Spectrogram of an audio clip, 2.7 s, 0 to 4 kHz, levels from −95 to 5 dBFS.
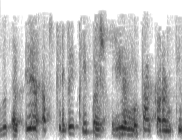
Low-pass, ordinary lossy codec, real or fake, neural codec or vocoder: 3.6 kHz; MP3, 24 kbps; fake; codec, 24 kHz, 1.5 kbps, HILCodec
